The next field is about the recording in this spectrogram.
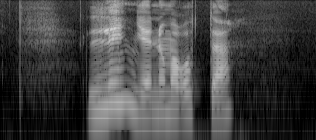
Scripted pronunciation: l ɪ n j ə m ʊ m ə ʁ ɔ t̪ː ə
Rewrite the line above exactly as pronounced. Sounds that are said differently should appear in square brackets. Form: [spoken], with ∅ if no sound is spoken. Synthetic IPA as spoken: l ɪ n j ə [n] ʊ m ə ʁ ɔ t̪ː ə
